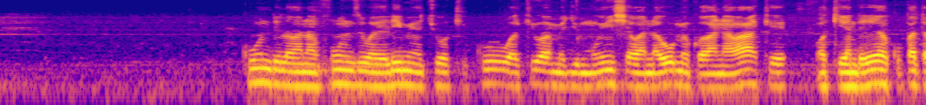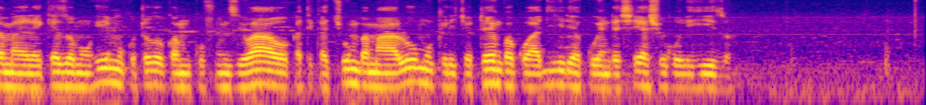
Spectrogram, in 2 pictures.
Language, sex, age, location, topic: Swahili, male, 18-24, Dar es Salaam, education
